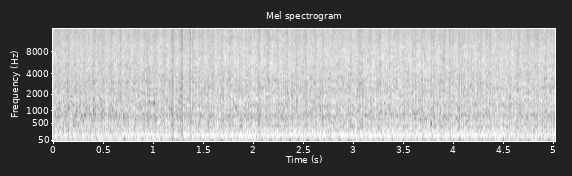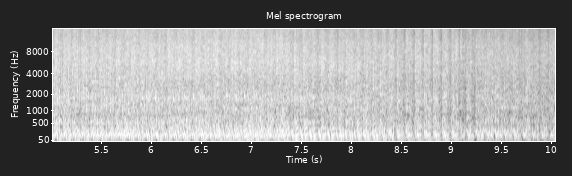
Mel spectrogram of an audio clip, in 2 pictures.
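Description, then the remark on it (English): A nitro funny car engine, burning nitromethane, idles at warm-up for NHRA drag racing, a loud, rapid, crackling rumble that pops like gunfire and holds steady for the whole stretch, with no voices. “Sound that is the sound of a nitro funny car warm up.”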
